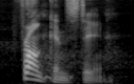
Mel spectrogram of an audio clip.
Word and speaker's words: Frankenstein: That's Frankenstein. My name. It's pronounced Frankenstein.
